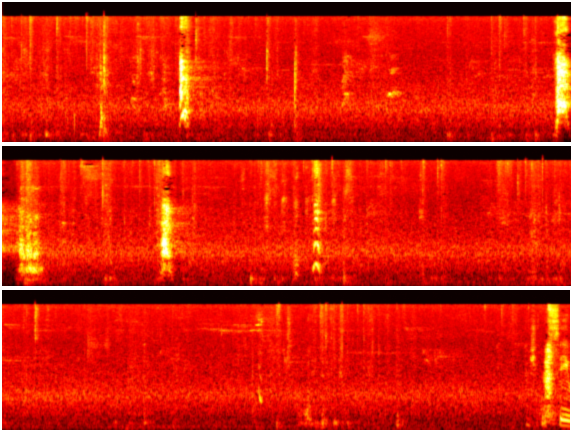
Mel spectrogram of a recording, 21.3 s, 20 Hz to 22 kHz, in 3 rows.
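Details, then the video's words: Samoyed puppies, 51 days old, yapping in the rain: scattered sharp high yips spaced several seconds apart, with a steady hiss of rain underneath throughout. "Samoyed Puppies - Yapping in the Rain"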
